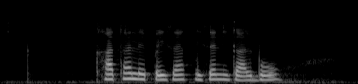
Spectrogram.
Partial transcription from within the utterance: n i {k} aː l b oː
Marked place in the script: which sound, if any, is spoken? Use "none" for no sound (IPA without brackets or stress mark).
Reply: k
